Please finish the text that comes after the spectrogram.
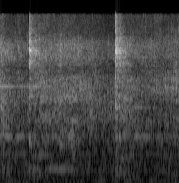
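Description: Green chillies tempering in hot oil in a frying pan give a constant soft sizzle and crackle, broken twice by brief sharp clinks of a utensil against the pan.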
